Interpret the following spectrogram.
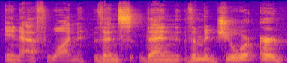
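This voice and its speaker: A young podcast co-host speaks slowly in a medium-pitched, slightly bright voice with fairly even intonation. His casual chat is rambling, marked by frequent restarts and guesstimates.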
